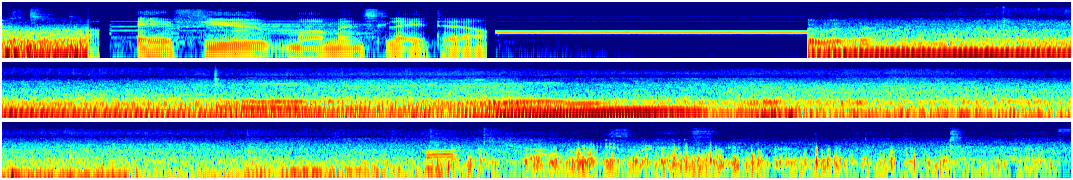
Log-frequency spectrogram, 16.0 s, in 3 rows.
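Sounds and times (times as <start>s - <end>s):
high test-card beep: 2.5s - 4.0s
car engine running: 4.0s - 15.2s.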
